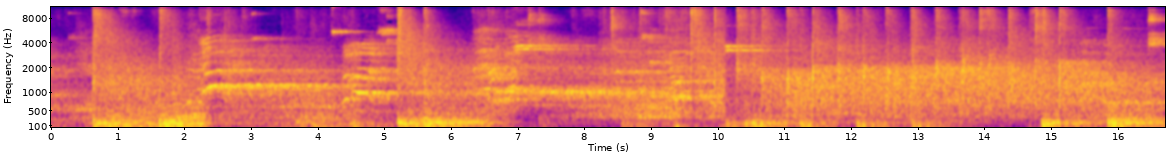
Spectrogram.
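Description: Indoor volleyball being played in a sports hall: repeated sharp ball hits and thuds, with echo, and players' voices calling out during the rally.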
